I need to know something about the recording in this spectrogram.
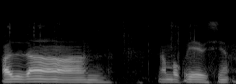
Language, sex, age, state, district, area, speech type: Tamil, male, 18-30, Tamil Nadu, Karur, rural, spontaneous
